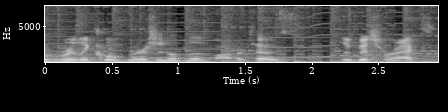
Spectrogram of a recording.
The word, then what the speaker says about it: Barbatos: I'm like, "Oh yeah, have you seen the Barbitaros?" And somebody goes, "You didn't say it right."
